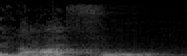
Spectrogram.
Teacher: كثير من الناس يسقط هذه الواو الواو الساكنة الموقوف عليها إذا كان قبلها ساكن · Term: تمكين مخرج الواو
